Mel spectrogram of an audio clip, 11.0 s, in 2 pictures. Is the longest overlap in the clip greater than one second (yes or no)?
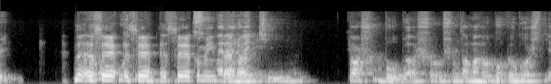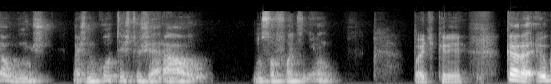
yes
